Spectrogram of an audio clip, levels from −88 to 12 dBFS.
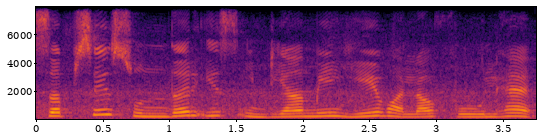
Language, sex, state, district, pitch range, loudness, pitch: Hindi, female, Punjab, Fazilka, 205-250 Hz, -18 LUFS, 230 Hz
